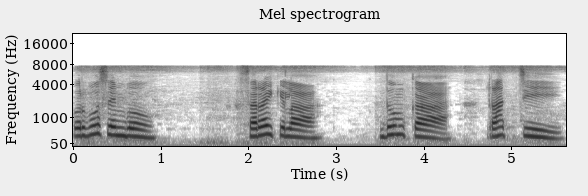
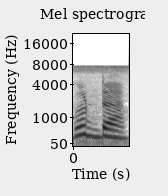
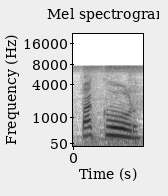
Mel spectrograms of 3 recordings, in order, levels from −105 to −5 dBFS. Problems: constant background noise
